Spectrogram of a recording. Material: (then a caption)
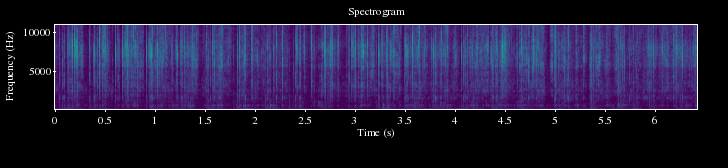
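Plastic. Long dark-painted nails rapidly tap and scratch the lid and rim of a closed, filled round black-and-mint plastic body butter tub with a printed green-tea lid. The result is a quiet, continuous stream of crisp, dry plastic clicks and scrapes that are mostly bright and high-pitched, with almost no low end and no ring after each contact.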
